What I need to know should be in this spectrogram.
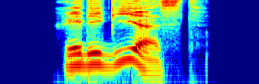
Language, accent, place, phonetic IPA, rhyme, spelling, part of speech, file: German, Germany, Berlin, [ʁediˈɡiːɐ̯st], -iːɐ̯st, redigierst, verb, De-redigierst.ogg
- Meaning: second-person singular present of redigieren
